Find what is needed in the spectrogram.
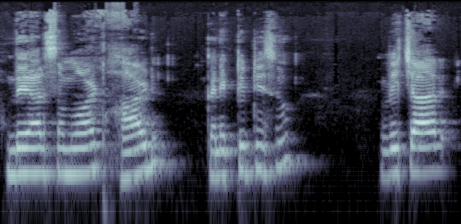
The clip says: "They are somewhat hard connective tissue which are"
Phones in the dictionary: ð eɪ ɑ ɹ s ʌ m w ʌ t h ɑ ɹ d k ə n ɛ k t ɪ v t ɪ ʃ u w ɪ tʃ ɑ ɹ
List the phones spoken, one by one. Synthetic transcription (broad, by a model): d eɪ ɑ ɹ s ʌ m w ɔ t h ɑ ɹ d k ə n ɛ k t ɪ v t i s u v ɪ tʃ ɑ ɹ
